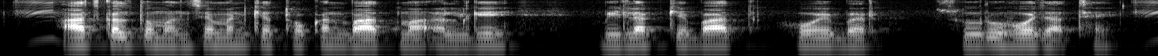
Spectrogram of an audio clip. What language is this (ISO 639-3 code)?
hne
